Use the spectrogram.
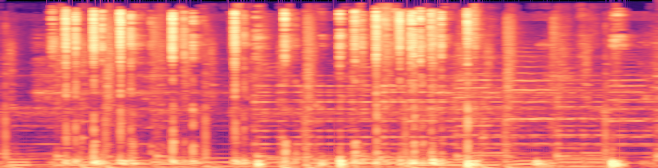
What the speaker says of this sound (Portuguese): Digita o nome da tua aplicação.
